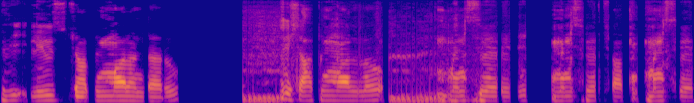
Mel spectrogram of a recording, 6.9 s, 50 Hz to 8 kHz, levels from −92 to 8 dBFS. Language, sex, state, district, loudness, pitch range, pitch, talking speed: Telugu, male, Telangana, Karimnagar, -31 LUFS, 125-140 Hz, 130 Hz, 130 wpm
